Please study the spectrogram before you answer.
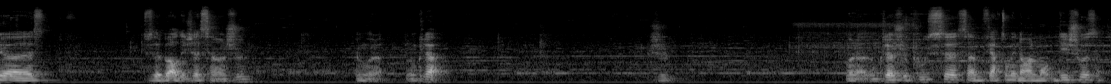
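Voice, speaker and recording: Chatty low-voiced man narrating gameplay. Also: unhurried, pauses often. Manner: rambling, chatty, mild swearing. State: a bit irritated. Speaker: gameplay commentator. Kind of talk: casual gameplay commentary. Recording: roomy voice with game music behind.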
